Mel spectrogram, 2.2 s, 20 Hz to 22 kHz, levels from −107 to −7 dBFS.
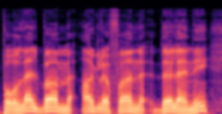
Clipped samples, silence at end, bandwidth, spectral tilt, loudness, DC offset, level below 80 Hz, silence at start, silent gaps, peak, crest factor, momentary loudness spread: under 0.1%; 0.15 s; 11 kHz; -8 dB/octave; -16 LUFS; under 0.1%; -40 dBFS; 0.05 s; none; -2 dBFS; 14 dB; 4 LU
